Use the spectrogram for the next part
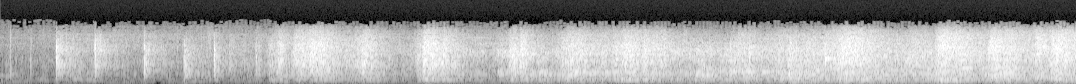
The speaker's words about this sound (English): Now, hand me that electric drill, and while I'm drilling, you sock the wall with this hammer. Then the whole thing will fall down.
